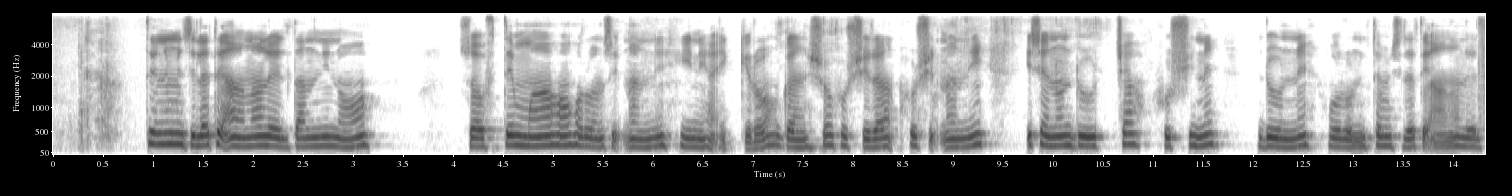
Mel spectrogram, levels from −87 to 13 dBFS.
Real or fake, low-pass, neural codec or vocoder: real; 7.2 kHz; none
